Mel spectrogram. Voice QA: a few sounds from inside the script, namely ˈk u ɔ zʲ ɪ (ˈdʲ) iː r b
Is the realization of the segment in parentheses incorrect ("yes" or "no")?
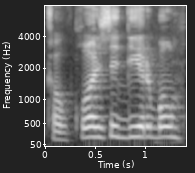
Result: no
